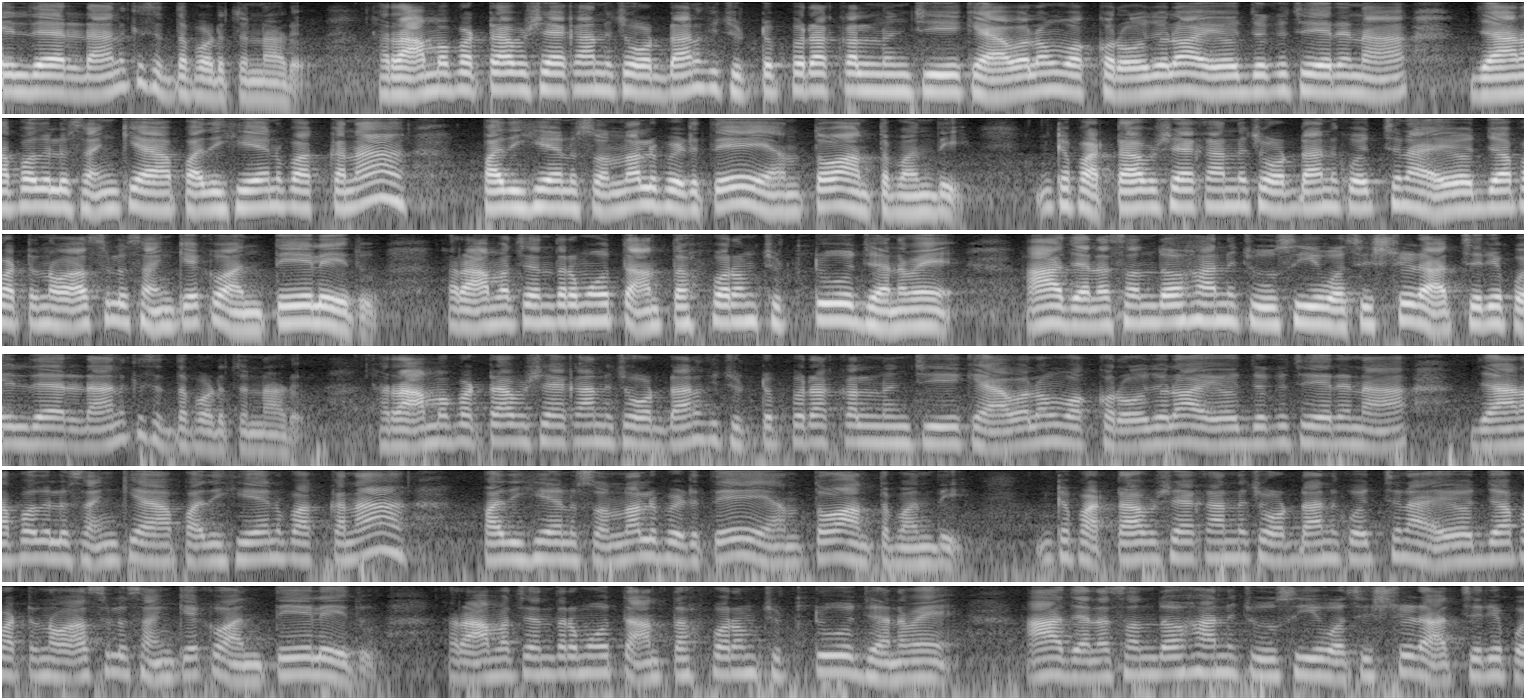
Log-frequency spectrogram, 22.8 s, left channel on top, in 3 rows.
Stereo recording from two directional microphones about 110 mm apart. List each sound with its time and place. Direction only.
0.0 s a woman's voice: 40° left (ahead or behind)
